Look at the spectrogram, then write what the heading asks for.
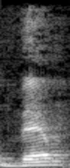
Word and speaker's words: them: Quando tem um M no final de alguma palavra em inglês, ele tem uma pronúncia fechada, então você vai fechar a boca.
